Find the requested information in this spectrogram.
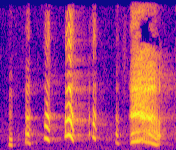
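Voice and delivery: bursting into high laughter. Real, not acted. Laughs at profound message.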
